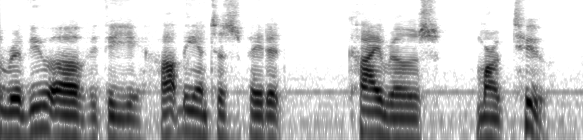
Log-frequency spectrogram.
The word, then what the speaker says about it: k8iros: of the hotly anticipated Cairo's mark - it's spelled with an 8 in the middle but you're not supposed to spell it like a Kate I rose it's just Spencer dim-witted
